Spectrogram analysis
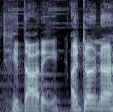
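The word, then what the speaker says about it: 左: So the the character on the right that means left in Japanese would be pronounced hidari.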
